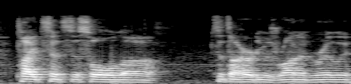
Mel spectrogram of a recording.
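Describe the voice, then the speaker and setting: A man speaks with a very deep, low pitch. The room echo is audible. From Acadian French-speaking Canada. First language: French. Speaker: MMA fighter. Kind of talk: casual chat.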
